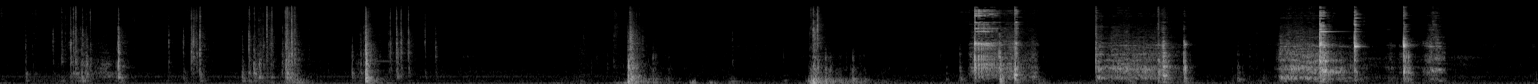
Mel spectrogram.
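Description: Handling of a capsule coffee machine and its things: a string of sharp clicks and knocks, then several longer bursts of rustling and clattering as capsule boxes and mugs are moved about.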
